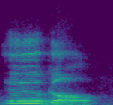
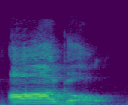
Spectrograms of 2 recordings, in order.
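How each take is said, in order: First: The first vowel sounds like 'oo'. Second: The first vowel sounds like 'oh'. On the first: The speaker calls it wrong. "not oogle" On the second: The speaker calls it right. "The word is ogle"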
